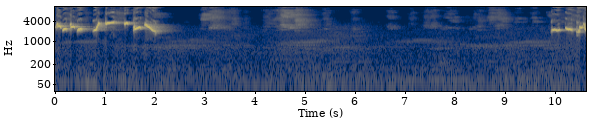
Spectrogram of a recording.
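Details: Chestnut-capped thrush (Zoothera interpres) repeating a lively phrase of about eight quick whistles that climb and drop, then near-silence with faint soft notes before the song resumes.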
